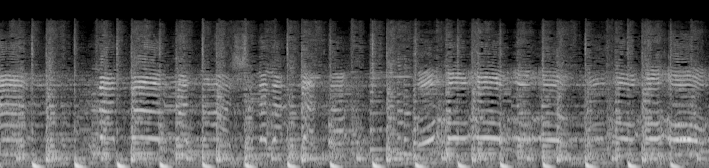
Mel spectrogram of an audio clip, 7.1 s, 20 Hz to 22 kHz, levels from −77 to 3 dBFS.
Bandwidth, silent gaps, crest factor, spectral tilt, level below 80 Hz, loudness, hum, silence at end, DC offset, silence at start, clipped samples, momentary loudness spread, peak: 14 kHz; none; 12 dB; -4 dB/octave; -24 dBFS; -17 LUFS; none; 0 s; under 0.1%; 0 s; under 0.1%; 4 LU; -4 dBFS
